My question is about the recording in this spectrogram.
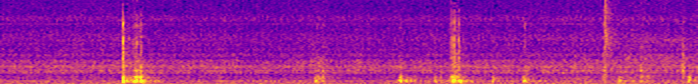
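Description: Hand screwdriver driving a wood screw into a wooden chair frame: a few irregular small clicks and creaks as the screw is turned, the loudest about a second in.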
